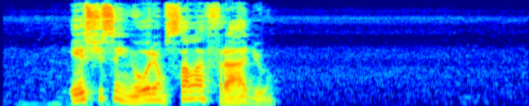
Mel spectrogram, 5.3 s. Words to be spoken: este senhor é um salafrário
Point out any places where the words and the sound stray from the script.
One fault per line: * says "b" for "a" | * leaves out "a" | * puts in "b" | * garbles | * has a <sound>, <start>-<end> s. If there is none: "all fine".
all fine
